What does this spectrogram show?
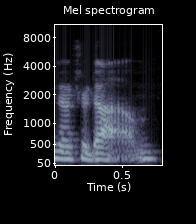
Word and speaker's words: Notre Dame: So the first one is Notre Dame or Notre Dame? The correct pronunciation in French is Notre Dame. Okay. So Notre Dame is what they call the football team.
